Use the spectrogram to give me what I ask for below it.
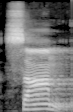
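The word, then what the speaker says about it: psalm: इसी तरह साम, इस क्या पढ़ते हैं, साम, ये एस से पहले पी आ गया है तो पी क्या हो जाएगा, साइलेंट हो जाएगा।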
